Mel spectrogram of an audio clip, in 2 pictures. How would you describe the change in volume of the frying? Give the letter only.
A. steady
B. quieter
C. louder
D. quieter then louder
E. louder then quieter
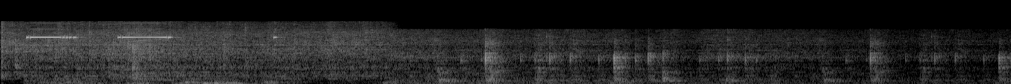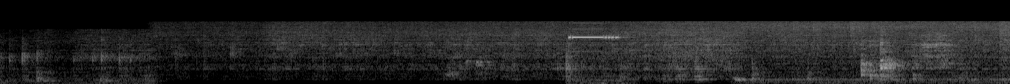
D.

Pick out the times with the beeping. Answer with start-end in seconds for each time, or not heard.
0.2-2.8, 15.8-16.3.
